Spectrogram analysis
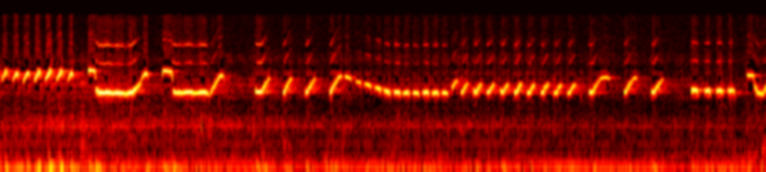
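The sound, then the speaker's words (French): A small mechanical toy bird, decades old and from America, chirps in bright, high whistling notes: many rapid repeated trills and short sliding warbles, loud and alone. “Laure Duvine m'a envoyé un petit oiseau mécanique que je vous ai apporté, que je vais vous faire entendre.”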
